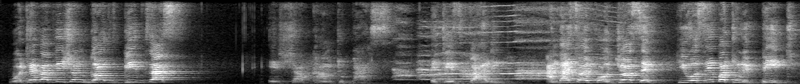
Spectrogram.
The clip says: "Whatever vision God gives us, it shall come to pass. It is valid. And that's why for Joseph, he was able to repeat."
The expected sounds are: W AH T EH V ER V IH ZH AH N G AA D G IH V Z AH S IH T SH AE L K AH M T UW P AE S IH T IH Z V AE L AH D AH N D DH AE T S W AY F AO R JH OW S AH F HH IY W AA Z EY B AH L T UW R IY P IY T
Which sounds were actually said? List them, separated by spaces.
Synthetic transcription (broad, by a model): W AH T EH V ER V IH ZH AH N G AA D G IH V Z AH S IH T SH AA L K AH M T UW P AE S IH T IH Z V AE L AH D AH N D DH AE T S W AY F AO L JH OW S AH F HH IY W AA Z EY B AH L T UW R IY P IY T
